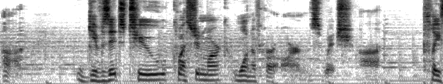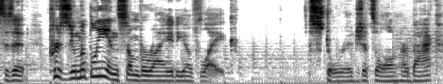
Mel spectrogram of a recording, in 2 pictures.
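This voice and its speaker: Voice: mid-range voice, animated, slow pace, soft background music. A tabletop game player improvising narration of their own character in an informal, tentative way.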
